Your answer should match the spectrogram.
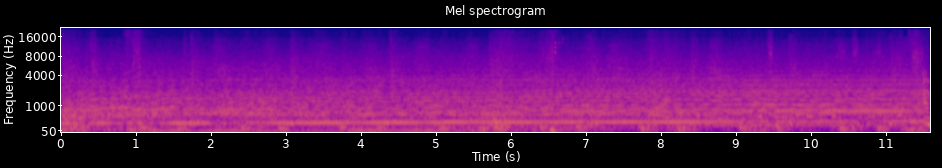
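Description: A Lotus Exige sports car drives in the racing game Forza Horizon 4, its engine holding a steady, continuous drone throughout while a voice talks over it.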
